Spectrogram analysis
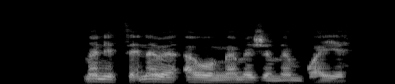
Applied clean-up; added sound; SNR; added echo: none; none; none; none.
